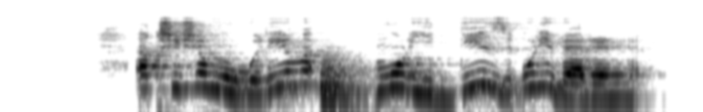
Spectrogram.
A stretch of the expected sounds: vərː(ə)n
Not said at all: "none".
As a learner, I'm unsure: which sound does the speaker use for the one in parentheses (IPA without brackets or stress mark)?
ə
